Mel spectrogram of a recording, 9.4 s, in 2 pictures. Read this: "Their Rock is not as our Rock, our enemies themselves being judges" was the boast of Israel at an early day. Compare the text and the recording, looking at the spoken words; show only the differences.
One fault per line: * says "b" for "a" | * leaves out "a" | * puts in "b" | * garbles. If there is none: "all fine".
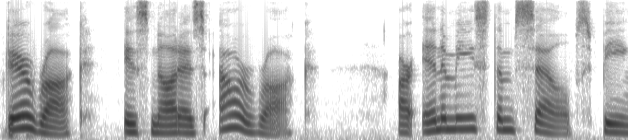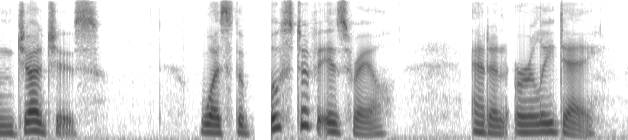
all fine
